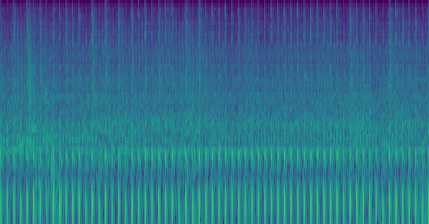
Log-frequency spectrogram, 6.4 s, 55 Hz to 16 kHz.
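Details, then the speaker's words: 1973 112 tractor, Kohler K301 single-cylinder, after head gasket replacement and valve adjustment (8 and 17): even, steady putter with regular firing pulses, no misses or knocks; purrs, normal idle. "Purrs like a Kohler, I mean kitten."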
